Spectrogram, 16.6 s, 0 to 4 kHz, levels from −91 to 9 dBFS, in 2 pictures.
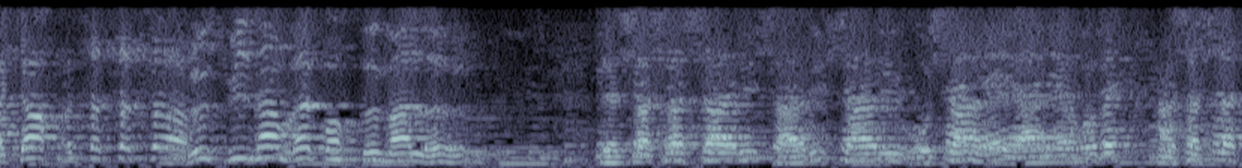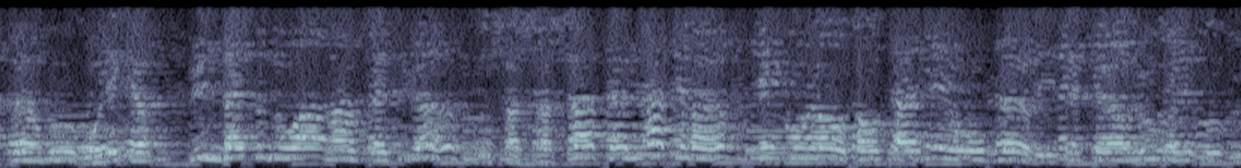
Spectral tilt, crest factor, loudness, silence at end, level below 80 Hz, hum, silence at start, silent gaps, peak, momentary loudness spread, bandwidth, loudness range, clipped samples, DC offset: -10 dB/octave; 16 dB; -24 LUFS; 0 s; -62 dBFS; none; 0 s; none; -8 dBFS; 7 LU; 4 kHz; 3 LU; under 0.1%; under 0.1%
